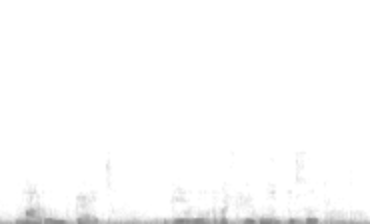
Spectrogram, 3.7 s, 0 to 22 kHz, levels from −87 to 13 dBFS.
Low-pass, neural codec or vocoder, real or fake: 7.2 kHz; codec, 44.1 kHz, 3.4 kbps, Pupu-Codec; fake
